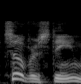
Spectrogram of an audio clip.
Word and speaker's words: Silverstein: Silverstein, with the last syllable pronounced Steen, even though it's spelled S-T-E-I-N.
